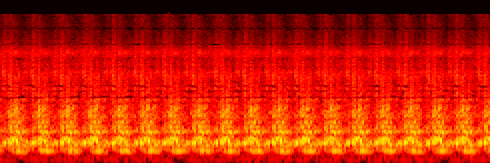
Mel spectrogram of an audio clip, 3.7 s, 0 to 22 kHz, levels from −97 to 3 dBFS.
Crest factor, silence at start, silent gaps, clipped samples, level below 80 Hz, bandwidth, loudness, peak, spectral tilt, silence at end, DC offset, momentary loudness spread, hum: 14 dB; 0 s; none; under 0.1%; -68 dBFS; 16 kHz; -29 LUFS; -14 dBFS; -3.5 dB/octave; 0 s; under 0.1%; 0 LU; none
